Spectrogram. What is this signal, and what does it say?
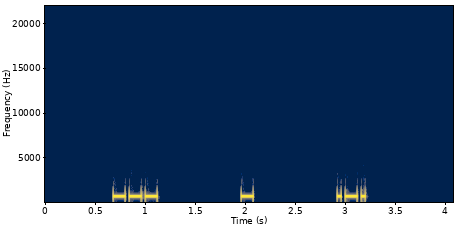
Morse code, heard as a keyed tone, about 30 wpm, spaced as for 9 wpm, 700 Hz. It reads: OTR
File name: Lesson 16e - Letter c - Three Characters 30wpm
